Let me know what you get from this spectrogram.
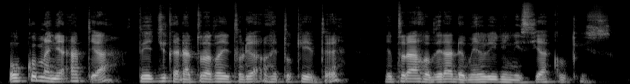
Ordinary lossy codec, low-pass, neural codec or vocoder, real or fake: none; none; codec, 44.1 kHz, 3.4 kbps, Pupu-Codec; fake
